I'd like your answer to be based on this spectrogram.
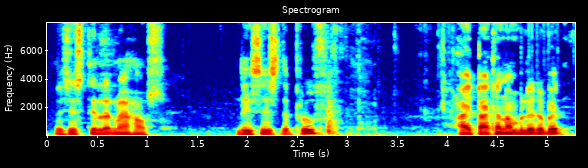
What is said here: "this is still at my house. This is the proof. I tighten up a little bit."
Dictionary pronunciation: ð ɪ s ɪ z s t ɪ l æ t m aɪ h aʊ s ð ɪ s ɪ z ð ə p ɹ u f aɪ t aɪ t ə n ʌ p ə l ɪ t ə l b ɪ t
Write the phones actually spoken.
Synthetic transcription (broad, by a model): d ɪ s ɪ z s t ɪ l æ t m aɪ h aʊ s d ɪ s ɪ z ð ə p ɹ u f aɪ t aɪ t ə n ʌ b ə l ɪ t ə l b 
